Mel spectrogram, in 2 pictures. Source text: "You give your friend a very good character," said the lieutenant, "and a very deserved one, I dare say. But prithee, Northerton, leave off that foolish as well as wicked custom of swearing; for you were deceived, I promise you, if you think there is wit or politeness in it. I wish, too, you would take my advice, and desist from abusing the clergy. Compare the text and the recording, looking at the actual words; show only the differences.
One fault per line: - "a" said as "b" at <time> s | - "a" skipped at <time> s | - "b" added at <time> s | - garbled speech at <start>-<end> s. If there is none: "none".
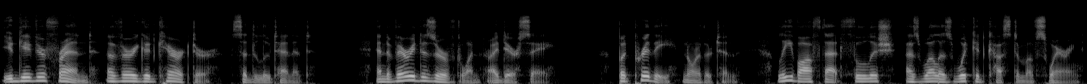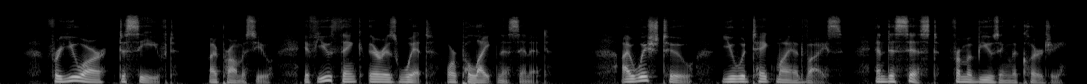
- "were" said as "are" at 11.7 s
